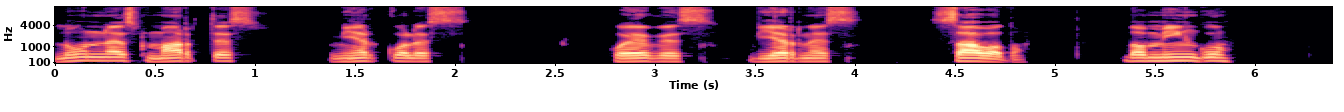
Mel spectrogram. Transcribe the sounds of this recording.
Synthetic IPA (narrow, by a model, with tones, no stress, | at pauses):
lu˦ne˦sma˦ɾt̪e˦s | mje˦ɾko˦le˦s | xwe˦βe˧s | bje˦ɾne˧sː | a˦βa˨d̪o˨ | d̪o˧mĩ˦ŋɡo˦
